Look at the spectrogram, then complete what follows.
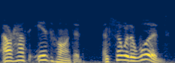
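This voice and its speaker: A man voicing an excitable, easily exasperated young boy in a storybook reading, on narrow, tinny audio. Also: a little high, normal speed, breathy edge, pitched above the performer's own voice. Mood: insistent, worked up.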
